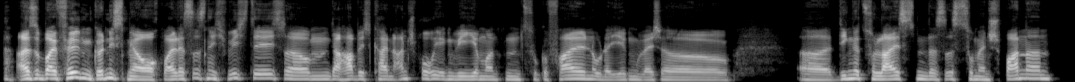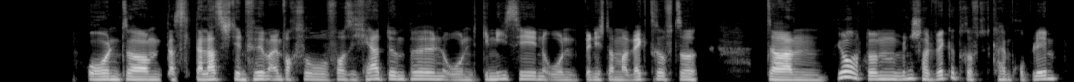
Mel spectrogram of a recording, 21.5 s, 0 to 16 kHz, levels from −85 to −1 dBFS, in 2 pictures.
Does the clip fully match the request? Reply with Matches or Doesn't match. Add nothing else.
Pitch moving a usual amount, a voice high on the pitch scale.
Doesn't match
